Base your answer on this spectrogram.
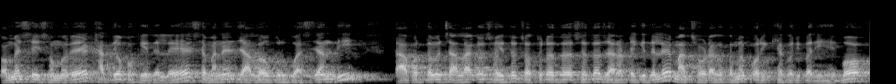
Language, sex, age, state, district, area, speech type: Odia, male, 45-60, Odisha, Khordha, rural, spontaneous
